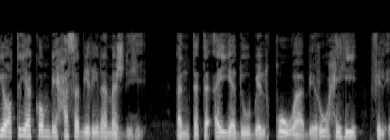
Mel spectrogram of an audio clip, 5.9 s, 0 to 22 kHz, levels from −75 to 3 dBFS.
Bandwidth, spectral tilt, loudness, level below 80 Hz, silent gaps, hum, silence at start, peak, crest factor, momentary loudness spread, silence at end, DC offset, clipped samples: 8.6 kHz; -6 dB/octave; -18 LUFS; -48 dBFS; none; none; 0 s; -2 dBFS; 16 dB; 8 LU; 0 s; under 0.1%; under 0.1%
